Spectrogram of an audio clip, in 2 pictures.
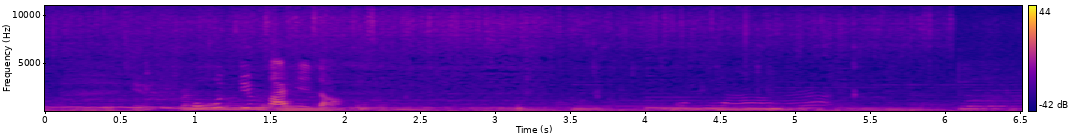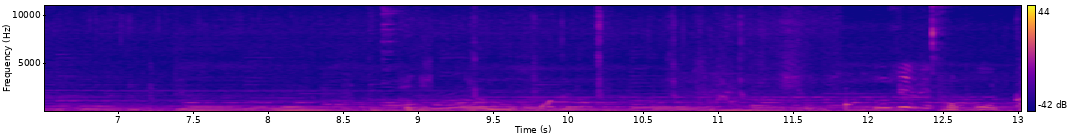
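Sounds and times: meat sizzling on a grill: 0:00.0 - 0:09.4
background music: 0:00.0 - 0:13.0.

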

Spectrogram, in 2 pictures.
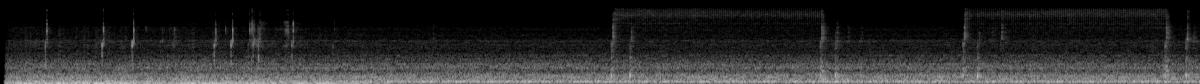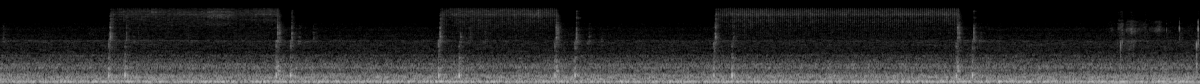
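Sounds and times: ultrasonic cleaner buzzing: 0:06.1 - 0:08.4, 0:09.6 - 0:11.9, 0:13.1 - 0:15.0, 0:16.4 - 0:17.8, 0:19.1 - 0:21.8.

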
